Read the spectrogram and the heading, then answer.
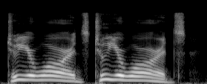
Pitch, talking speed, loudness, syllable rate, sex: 175 Hz, 175 wpm, -16 LUFS, 3.4 syllables/s, male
